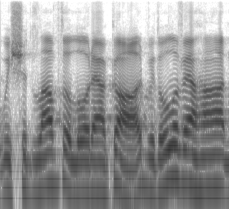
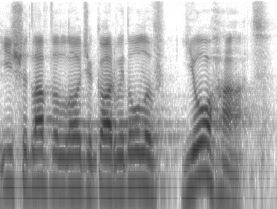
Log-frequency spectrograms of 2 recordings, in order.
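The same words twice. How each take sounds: First: Said in the usual way. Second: YOUR set apart and emphasized before "heart"; stress on YOUR. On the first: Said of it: "when you place emphasis on certain words". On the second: Shown as a demonstration. Preacher showing a congregation the overlooked word, stress on YOUR. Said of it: "I'd never placed the emphasis on the word".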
